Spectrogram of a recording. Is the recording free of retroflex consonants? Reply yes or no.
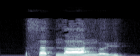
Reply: yes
